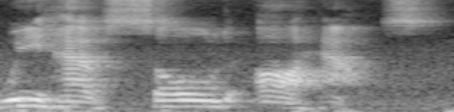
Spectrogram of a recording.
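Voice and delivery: very slow, spelled-out example sentence. Shown as a demonstration. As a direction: say each word slowly for the class. (बहुत धीरे, शब्द-शब्द करके)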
